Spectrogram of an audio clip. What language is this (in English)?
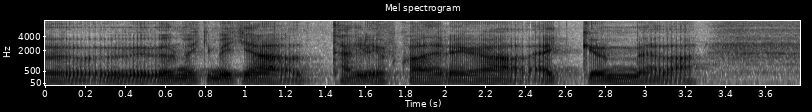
Icelandic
